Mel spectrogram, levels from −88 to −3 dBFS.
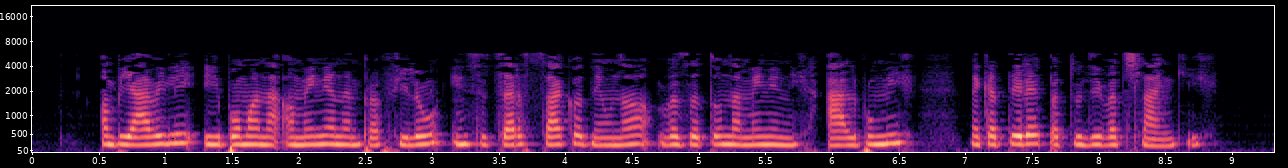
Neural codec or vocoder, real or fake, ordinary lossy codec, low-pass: none; real; MP3, 24 kbps; 7.2 kHz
